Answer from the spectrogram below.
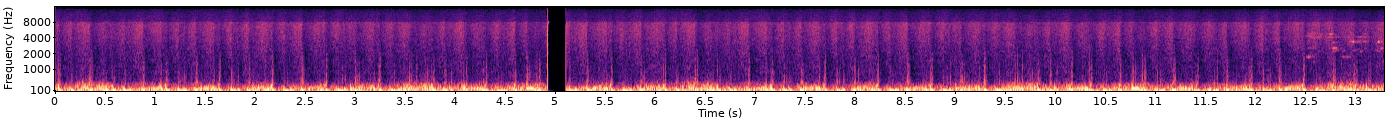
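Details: Teaching recording of a third heart sound (S3) heard after the second heart sound, marking the rapid ventricular filling phase, physiological in some cases and pathological in others; rapid, muffled heartbeat about 110/min with an extra low sound after S2.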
